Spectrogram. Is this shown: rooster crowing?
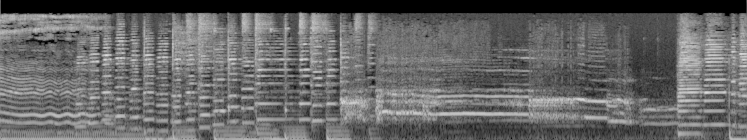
yes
